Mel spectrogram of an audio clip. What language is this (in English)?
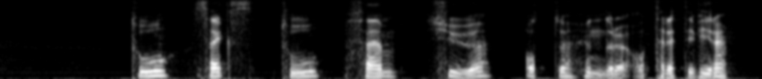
Norwegian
